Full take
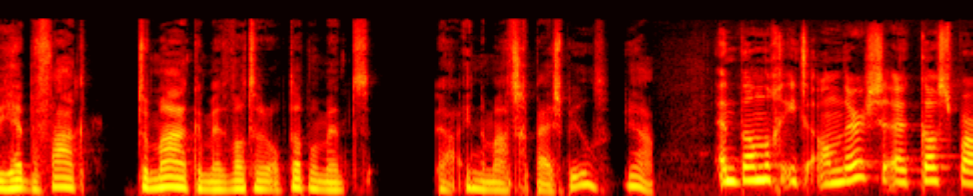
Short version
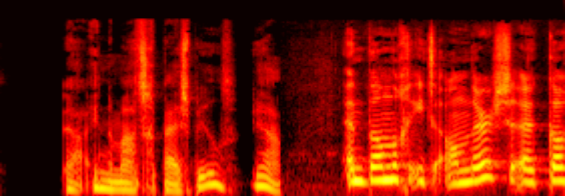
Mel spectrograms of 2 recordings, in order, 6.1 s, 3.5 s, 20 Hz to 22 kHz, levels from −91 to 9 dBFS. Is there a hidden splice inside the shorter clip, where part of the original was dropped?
no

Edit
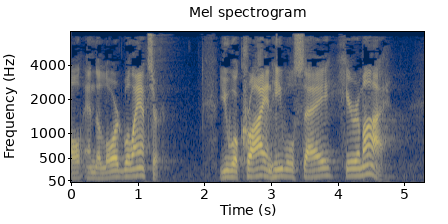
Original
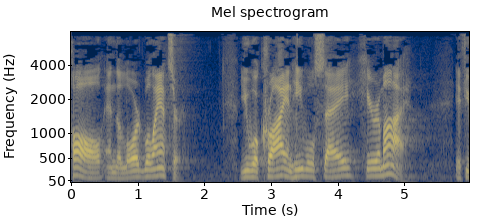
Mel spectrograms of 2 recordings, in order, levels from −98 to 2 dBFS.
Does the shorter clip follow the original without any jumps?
yes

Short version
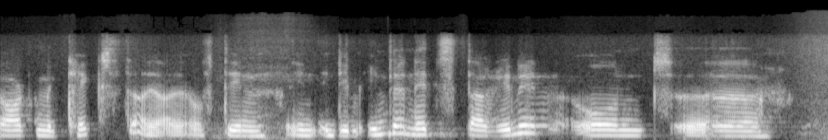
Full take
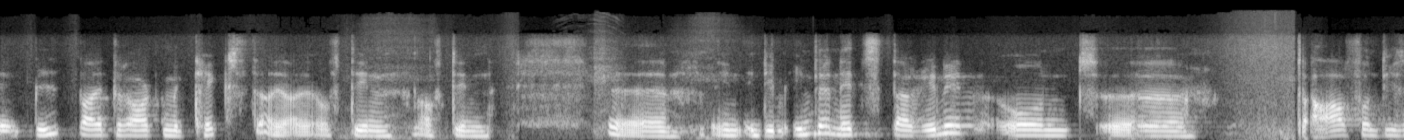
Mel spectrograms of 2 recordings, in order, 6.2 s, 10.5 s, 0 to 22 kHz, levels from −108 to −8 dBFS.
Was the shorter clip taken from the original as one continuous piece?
no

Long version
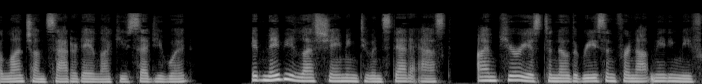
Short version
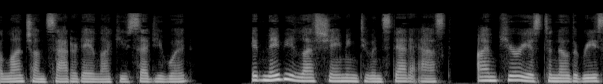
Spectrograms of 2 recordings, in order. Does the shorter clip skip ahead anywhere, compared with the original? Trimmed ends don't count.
no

